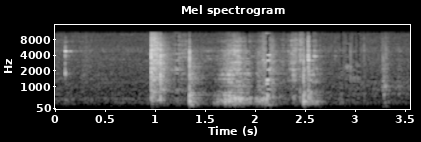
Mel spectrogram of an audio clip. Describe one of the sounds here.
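A mug knocks against a hard surface as it is set down.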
